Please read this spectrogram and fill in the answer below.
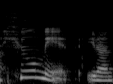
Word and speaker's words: humid: 말로 비슷하게 쓰이는 단어가 humid이라 단어가 있어요 hu MID 하면 h 소리 나고 유는 유 이렇게 발음나요 같이 알파벳 이름처럼 그리고 m 하면 미미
